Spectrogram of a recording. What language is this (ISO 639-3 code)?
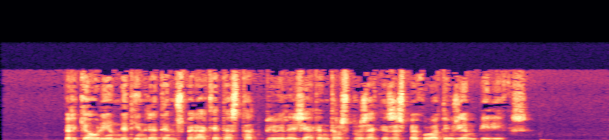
cat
